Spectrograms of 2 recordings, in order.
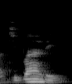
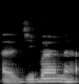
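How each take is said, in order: First: The word ends with the vowel i. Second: The word ends with the vowel a. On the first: "atau al-jibali" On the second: "jangan dibaca al-jibala"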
